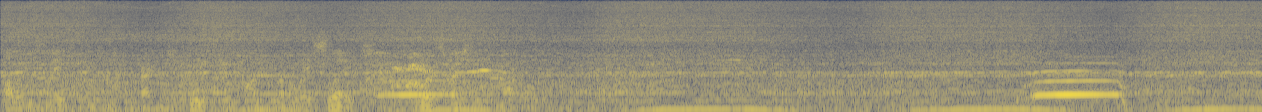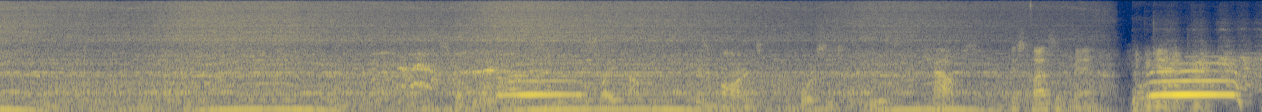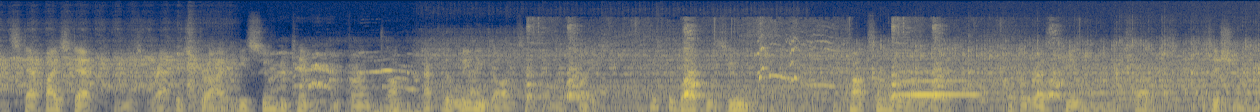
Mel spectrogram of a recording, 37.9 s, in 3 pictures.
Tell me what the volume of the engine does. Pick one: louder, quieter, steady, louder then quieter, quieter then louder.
quieter.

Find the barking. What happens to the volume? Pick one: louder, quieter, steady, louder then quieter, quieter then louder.
louder then quieter.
